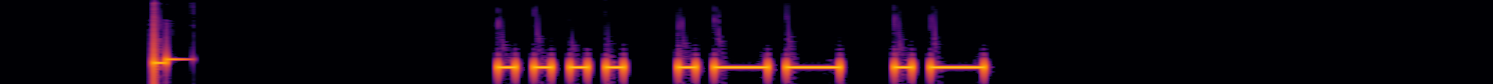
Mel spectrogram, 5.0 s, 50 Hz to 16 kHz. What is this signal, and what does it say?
Morse code, heard as a keyed tone, about 20 wpm, 700 Hz. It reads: HWA
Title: USA Call Sign Postfixes - 3 Letters 20wpm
